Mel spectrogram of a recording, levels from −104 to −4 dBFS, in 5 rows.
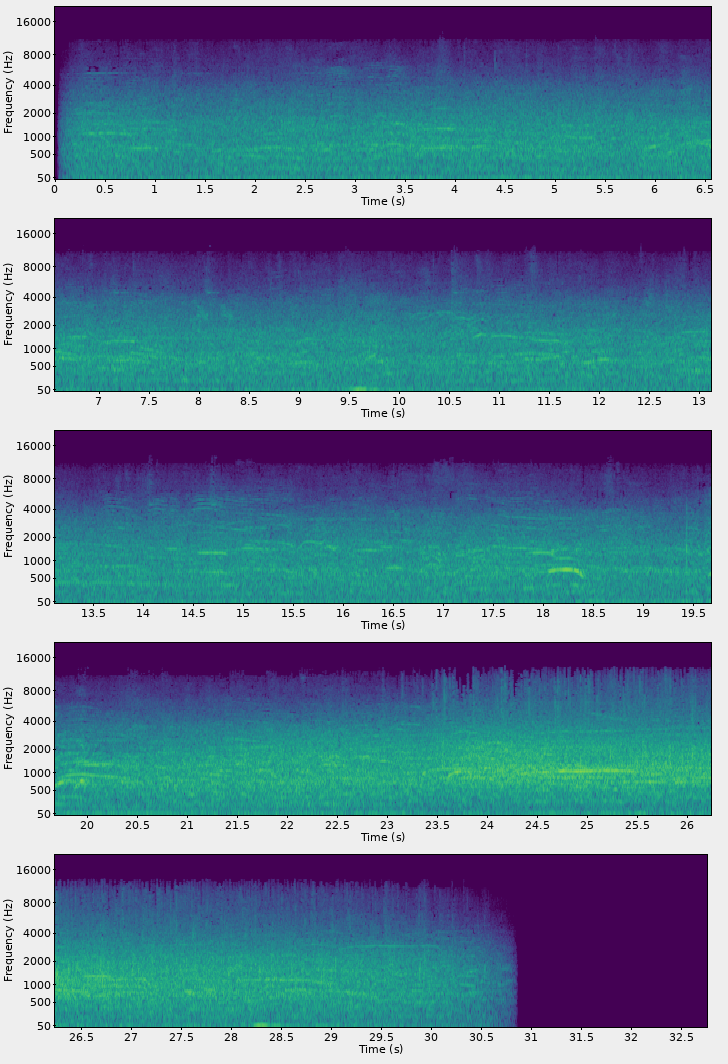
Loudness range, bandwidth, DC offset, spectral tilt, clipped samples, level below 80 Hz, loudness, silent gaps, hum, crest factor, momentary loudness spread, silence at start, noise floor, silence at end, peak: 12 LU; 13 kHz; 0.1%; -4 dB/octave; under 0.1%; -50 dBFS; -34 LUFS; none; none; 22 dB; 13 LU; 0 s; -56 dBFS; 0 s; -12 dBFS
